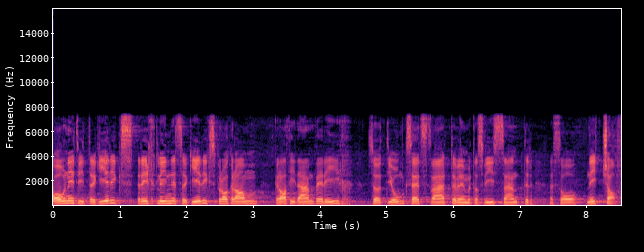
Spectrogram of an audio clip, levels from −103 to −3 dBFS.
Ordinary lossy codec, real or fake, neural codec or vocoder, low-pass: none; fake; codec, 16 kHz, 16 kbps, FreqCodec, larger model; 7.2 kHz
